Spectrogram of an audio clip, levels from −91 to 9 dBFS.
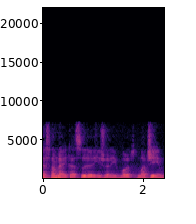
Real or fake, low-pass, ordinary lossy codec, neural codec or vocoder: fake; 7.2 kHz; none; codec, 16 kHz, 0.5 kbps, FunCodec, trained on LibriTTS, 25 frames a second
